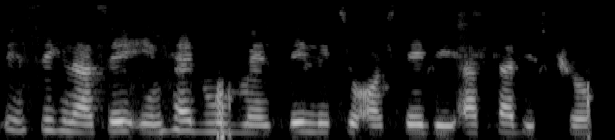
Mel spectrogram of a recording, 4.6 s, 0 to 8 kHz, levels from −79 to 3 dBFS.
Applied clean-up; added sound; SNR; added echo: neural mask model Resemble Enhance denoiser.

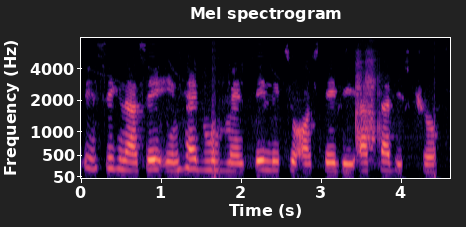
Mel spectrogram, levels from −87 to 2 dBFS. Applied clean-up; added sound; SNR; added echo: neural separator model SepFormer DNS4.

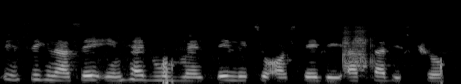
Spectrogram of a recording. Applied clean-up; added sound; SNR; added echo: none; Fowl; 20 dB; none.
